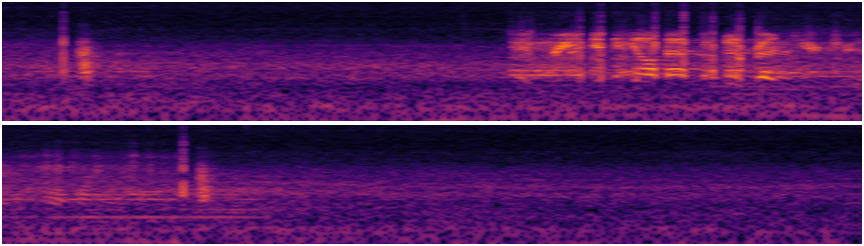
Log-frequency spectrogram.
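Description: Diesel locomotive of an approaching CSX freight train running with a steady low rumble. About two and a half seconds in, a thin, narrow-sounding burst of voice cuts in for nearly three seconds, like radio chatter.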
